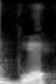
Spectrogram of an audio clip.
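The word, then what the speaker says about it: walk: जैसे यहाँ पर आपको देखने को मिलेगा, वॉल का आप नहीं बोलेंगे, वॉक बोलेंगे, आपको यहाँ पे ल का साउंड जो है वह क्या दिखेगा, साइलेंट दिखेगा।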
